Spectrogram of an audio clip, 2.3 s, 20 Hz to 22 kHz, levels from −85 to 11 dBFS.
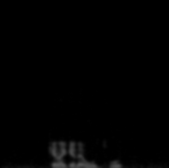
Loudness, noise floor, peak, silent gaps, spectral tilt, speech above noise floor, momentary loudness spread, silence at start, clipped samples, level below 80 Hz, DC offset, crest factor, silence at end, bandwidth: -50 LUFS; -73 dBFS; -32 dBFS; none; -4.5 dB/octave; 23 dB; 15 LU; 0.05 s; under 0.1%; -86 dBFS; under 0.1%; 22 dB; 0.05 s; 14.5 kHz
